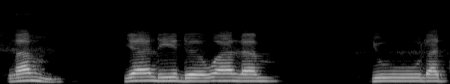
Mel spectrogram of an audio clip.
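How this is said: The phrase is broken up by small stops. The speaker calls it wrong. "itu jadi kayak ada berhentinya"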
